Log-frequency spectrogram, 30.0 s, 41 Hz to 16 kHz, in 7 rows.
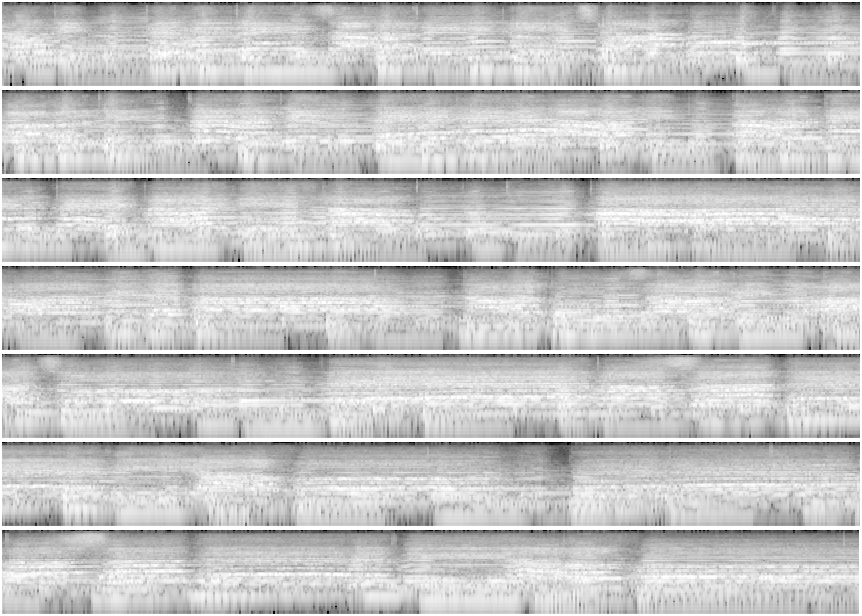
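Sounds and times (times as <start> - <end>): instrumental backing with bass: 0.0 - 30.0
mixed choir singing: 0.0 - 30.0.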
